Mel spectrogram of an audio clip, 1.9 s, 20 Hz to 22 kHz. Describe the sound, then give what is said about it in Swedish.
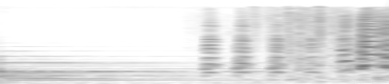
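Hens cluck in a quick run of short, bright calls on a slushy spring street in 17th-century Stockholm, coming in after about a second of steady, sustained tonal drone. “Några höns flaxar undan för en kärra som skramlar fram i vårslasket.”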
